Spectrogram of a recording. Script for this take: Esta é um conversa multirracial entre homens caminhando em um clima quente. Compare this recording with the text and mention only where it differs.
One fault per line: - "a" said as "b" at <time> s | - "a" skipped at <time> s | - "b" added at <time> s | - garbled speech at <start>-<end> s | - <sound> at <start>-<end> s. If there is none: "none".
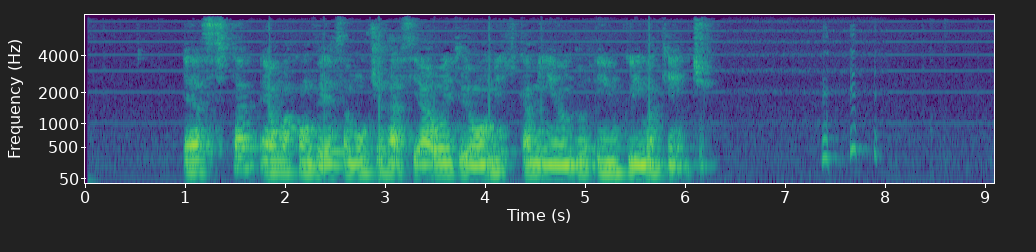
- "um" said as "uma" at 1.9 s
- laugh at 7.4-8.0 s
